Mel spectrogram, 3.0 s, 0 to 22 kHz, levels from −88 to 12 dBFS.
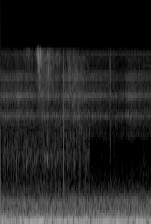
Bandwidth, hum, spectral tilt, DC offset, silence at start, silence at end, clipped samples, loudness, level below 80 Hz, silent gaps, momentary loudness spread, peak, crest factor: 9.4 kHz; none; -5 dB/octave; under 0.1%; 0 s; 0 s; under 0.1%; -35 LUFS; -34 dBFS; none; 5 LU; -18 dBFS; 14 dB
